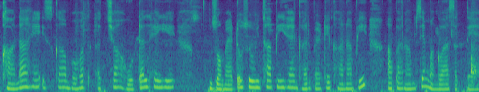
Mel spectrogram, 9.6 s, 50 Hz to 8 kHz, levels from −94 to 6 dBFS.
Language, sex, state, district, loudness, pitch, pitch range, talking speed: Hindi, female, Rajasthan, Bikaner, -20 LUFS, 185 Hz, 160-210 Hz, 140 wpm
